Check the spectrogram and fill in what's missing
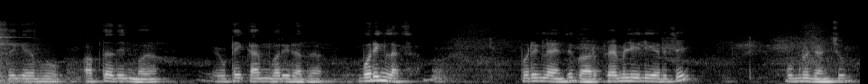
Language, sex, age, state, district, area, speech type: Nepali, male, 30-45, West Bengal, Jalpaiguri, urban, spontaneous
